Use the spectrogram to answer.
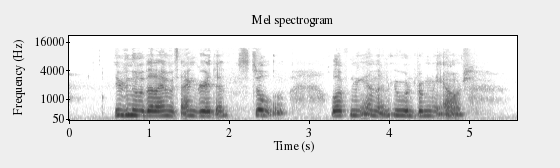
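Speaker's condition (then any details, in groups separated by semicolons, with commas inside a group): Quadriplegic cerebral palsy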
